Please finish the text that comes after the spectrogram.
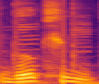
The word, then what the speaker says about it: Goku: 5 au Japon se prononce Go 9 Cu ça fait Goku ça fait Goku Goku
